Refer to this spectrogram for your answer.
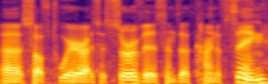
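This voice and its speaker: A man with a French accent, fairly low in pitch, in a dry, close recording with no echo. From France. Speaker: financial policy expert, panelist. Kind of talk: panel discussion. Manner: hesitant, many fillers.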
